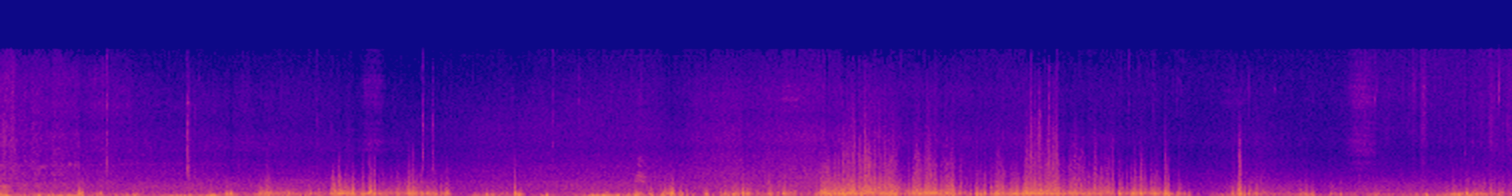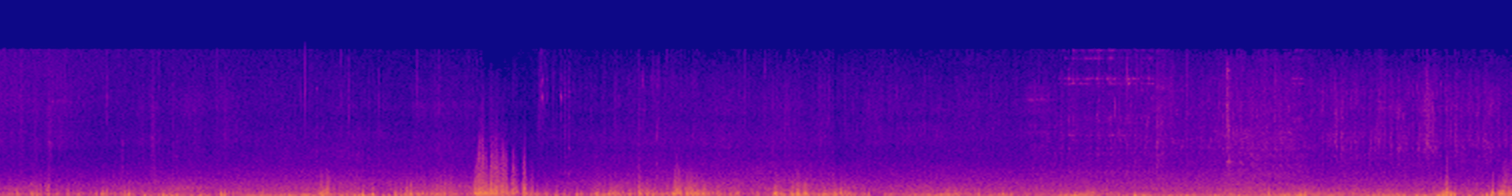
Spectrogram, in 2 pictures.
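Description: Wind buffeting the microphone of a camera riding an open chairlift, in uneven gusts that swell and fade.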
